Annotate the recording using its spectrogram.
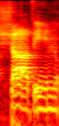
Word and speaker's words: Samhain: But I'm simply pointing out, though, the true origins of the jack-o'-lantern and busting the myths about Sharvin or Samhain, as it's spelt, and showing the true origin of Halloween is All Hallows Eve.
